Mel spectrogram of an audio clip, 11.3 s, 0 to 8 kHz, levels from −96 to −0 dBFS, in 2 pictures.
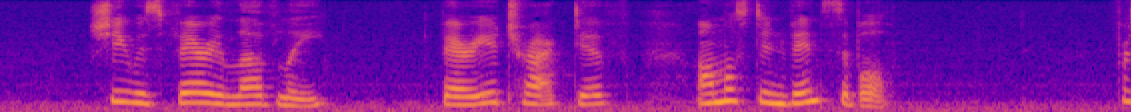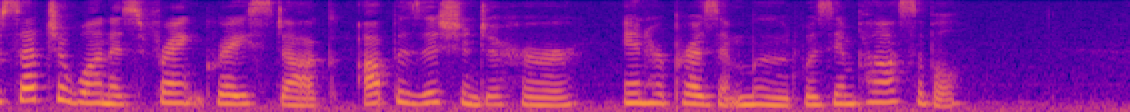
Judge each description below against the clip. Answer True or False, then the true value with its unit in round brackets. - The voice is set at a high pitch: True (240 Hz)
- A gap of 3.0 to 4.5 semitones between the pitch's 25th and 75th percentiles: True (3.3 semitones)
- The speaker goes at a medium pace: False (125 wpm)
